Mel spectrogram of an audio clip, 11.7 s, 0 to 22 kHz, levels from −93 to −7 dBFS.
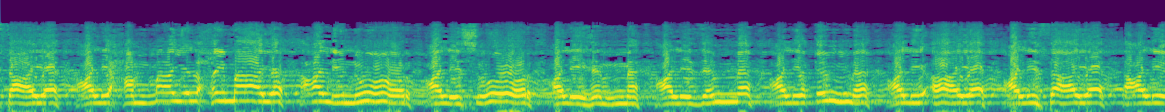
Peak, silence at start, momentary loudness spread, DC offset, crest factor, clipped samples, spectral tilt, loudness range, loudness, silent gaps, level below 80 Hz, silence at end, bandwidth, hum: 0 dBFS; 0 s; 5 LU; 0.2%; 6 dB; 3%; -4 dB/octave; 1 LU; -7 LUFS; none; -44 dBFS; 0 s; 11 kHz; none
